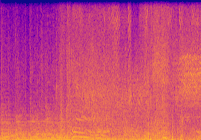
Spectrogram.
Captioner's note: groaning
